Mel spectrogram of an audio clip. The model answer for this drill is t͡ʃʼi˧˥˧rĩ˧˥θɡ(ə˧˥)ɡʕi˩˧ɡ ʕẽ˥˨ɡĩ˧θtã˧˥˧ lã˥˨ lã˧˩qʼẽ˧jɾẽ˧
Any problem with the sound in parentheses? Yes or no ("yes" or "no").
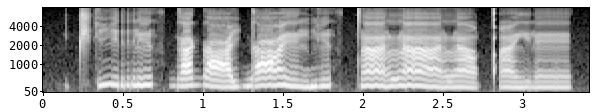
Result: yes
